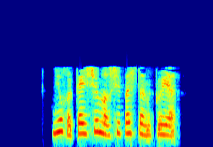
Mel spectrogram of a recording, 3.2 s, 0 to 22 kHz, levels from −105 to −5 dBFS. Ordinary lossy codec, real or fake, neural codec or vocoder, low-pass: AAC, 16 kbps; real; none; 7.2 kHz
